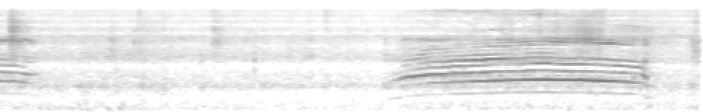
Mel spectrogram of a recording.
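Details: Injured father cat giving a single drawn-out, clear meow that rises slightly then falls, after a quiet stretch of low room noise.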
